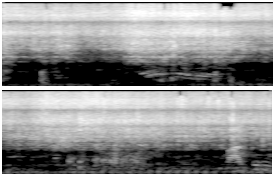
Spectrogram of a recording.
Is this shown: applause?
no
